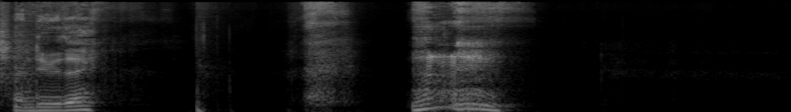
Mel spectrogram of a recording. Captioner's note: clearing Throat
